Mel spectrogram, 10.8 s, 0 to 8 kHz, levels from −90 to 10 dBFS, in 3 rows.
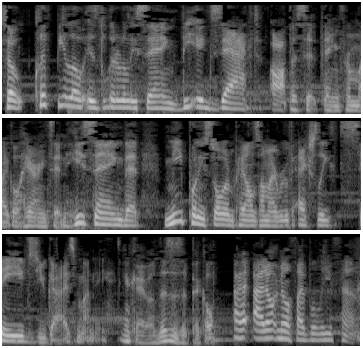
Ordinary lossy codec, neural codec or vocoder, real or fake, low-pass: MP3, 32 kbps; vocoder, 22.05 kHz, 80 mel bands, WaveNeXt; fake; 7.2 kHz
